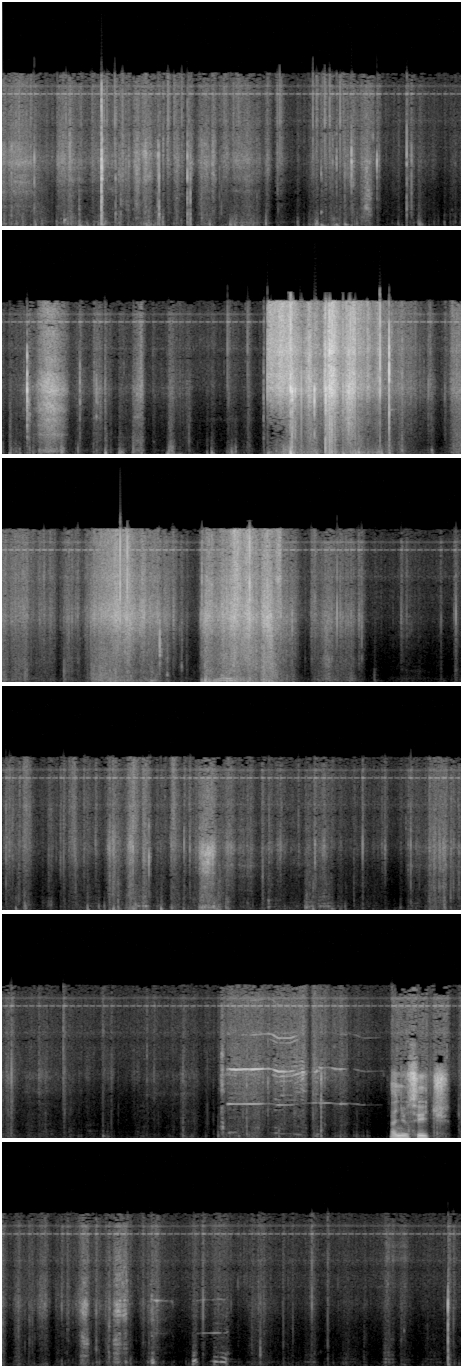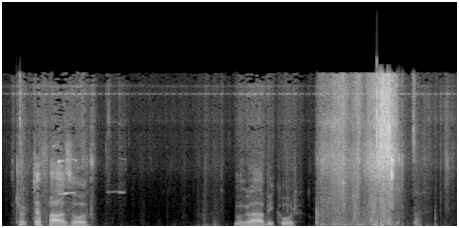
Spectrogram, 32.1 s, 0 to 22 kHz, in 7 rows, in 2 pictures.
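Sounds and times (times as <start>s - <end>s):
footsteps crunching in snow: 4.9s - 12.8s, 30.7s - 32.0s.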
